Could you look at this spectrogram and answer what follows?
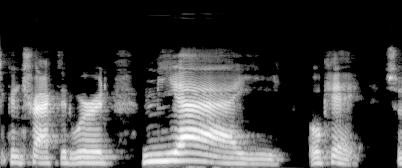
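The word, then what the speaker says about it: miei: Miɛi. Okay, so now you have an open E surrounded by semi-vowels, right?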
